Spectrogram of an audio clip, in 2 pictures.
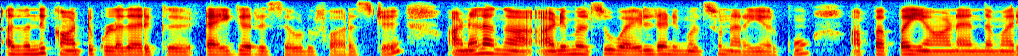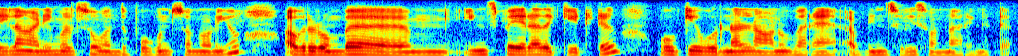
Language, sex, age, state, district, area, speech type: Tamil, female, 30-45, Tamil Nadu, Erode, rural, spontaneous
